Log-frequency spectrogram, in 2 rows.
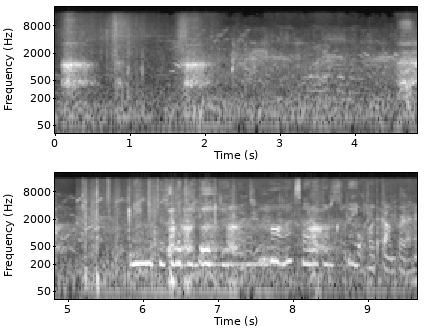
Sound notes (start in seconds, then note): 5.8 women talking softly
